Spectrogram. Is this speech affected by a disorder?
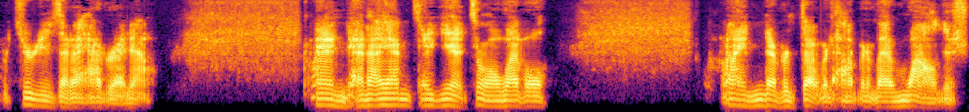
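Yes: Ullrich congenital muscular dystrophy; scoliosis surgery at 14 nearly fatal, stopped breathing 2 minutes six weeks later.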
